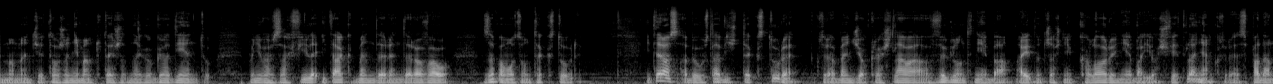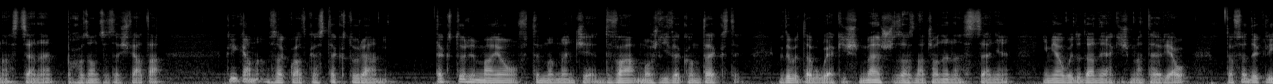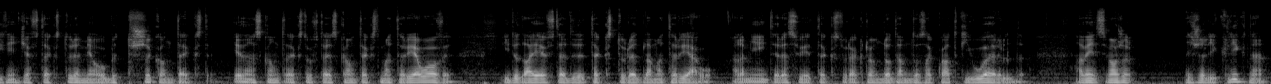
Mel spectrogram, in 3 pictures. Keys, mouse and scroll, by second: 21.0 Escape, 21.6 right click, 23.4 click, 33.8 click.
